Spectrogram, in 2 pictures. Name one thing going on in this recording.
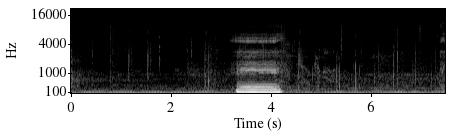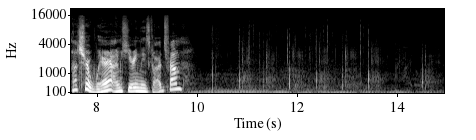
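Footsteps tap softly on a stone floor.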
